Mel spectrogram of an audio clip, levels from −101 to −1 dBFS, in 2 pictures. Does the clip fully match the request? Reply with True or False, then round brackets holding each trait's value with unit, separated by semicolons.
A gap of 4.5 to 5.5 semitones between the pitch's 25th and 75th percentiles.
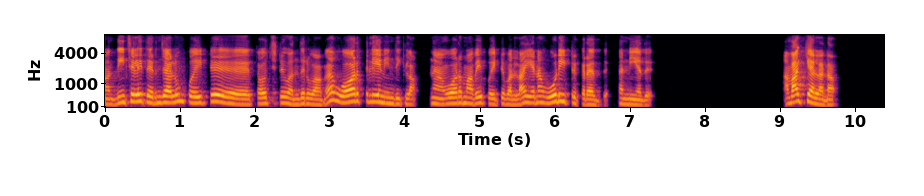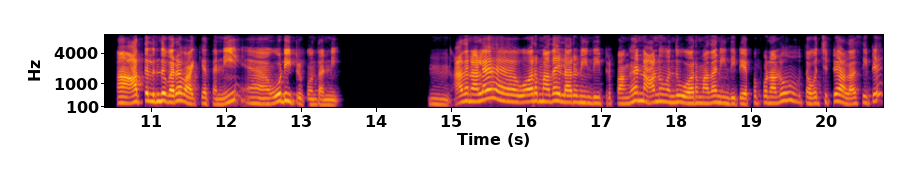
True (5.0 semitones)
